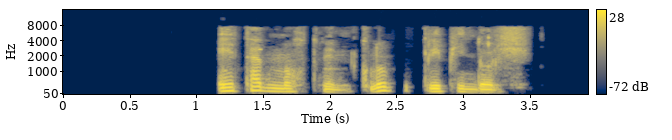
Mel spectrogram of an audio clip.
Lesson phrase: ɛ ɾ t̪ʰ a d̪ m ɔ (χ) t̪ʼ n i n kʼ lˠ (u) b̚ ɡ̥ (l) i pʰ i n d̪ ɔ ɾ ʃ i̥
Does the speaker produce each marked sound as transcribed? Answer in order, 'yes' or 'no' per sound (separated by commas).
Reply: yes, yes, no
